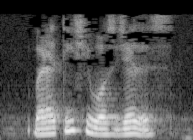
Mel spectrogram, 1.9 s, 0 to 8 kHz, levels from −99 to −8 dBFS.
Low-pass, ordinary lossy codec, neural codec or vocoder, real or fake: 7.2 kHz; MP3, 24 kbps; none; real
